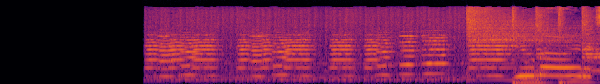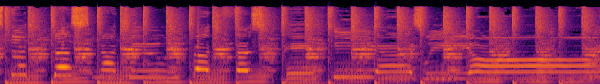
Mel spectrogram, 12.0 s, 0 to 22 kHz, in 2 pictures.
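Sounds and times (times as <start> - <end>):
accordion polka tune: 1.4 - 12.0
steady beat: 1.5 - 12.0.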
